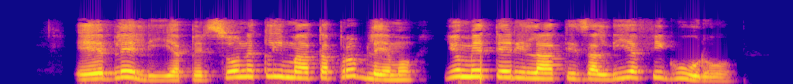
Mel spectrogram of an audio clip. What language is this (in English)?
Esperanto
